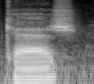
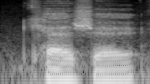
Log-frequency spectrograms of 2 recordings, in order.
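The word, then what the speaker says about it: Caché: what cat cache catch sorry cash i think it has an accent on the e though right cache did you see man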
